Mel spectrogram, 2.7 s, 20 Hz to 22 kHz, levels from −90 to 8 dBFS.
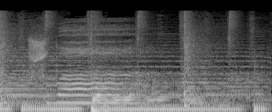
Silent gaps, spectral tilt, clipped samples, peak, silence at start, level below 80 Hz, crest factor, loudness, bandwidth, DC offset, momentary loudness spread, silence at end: none; -6 dB/octave; under 0.1%; -2 dBFS; 0 s; -26 dBFS; 16 dB; -18 LUFS; 16 kHz; under 0.1%; 9 LU; 0 s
